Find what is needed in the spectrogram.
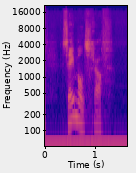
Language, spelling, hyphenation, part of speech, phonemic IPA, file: Dutch, zeemansgraf, zee‧mans‧graf, noun, /ˈzeː.mɑnsˌxrɑf/, Nl-zeemansgraf.ogg
- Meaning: burial at sea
